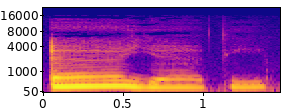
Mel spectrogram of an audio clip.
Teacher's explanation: واتخذو اور ذو مد منفصل ہے، چار حرکہ لمبا. آیاتی، آ مد بدل دو حرکہ لمبا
